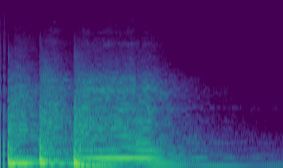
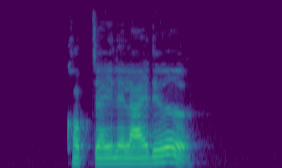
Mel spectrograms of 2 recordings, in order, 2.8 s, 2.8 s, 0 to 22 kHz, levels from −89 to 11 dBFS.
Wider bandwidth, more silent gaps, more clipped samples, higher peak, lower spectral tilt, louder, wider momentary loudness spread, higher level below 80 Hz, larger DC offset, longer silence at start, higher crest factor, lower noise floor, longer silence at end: second, 4.8 kHz vs 14 kHz; neither; neither; first, -4 dBFS vs -10 dBFS; first, -10 dB/octave vs -7.5 dB/octave; first, -20 LUFS vs -26 LUFS; first, 14 LU vs 10 LU; first, -44 dBFS vs -78 dBFS; neither; second, 0.1 s vs 0.7 s; about the same, 16 dB vs 18 dB; second, -52 dBFS vs -84 dBFS; second, 0.75 s vs 0.9 s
